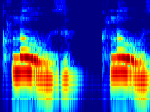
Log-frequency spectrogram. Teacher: you hear a z a z sound there at the end of the word close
